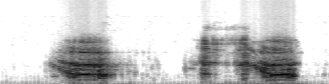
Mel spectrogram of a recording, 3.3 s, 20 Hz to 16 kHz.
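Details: Red deer stag of the Carpathians roaring in the breeding season, Bucovina, 29 September 2022: a deep, drawn-out moaning roar, then after a short pause a stuttering grunt rolling into a second long bellow.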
